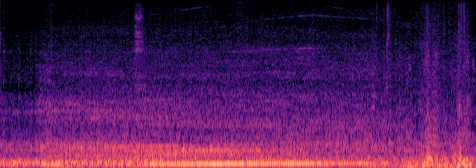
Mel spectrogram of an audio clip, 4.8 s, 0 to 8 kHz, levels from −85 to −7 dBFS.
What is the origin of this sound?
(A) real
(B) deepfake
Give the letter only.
A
